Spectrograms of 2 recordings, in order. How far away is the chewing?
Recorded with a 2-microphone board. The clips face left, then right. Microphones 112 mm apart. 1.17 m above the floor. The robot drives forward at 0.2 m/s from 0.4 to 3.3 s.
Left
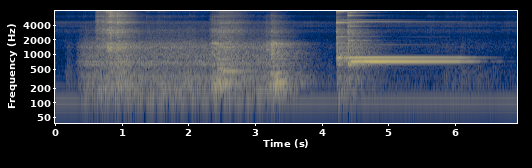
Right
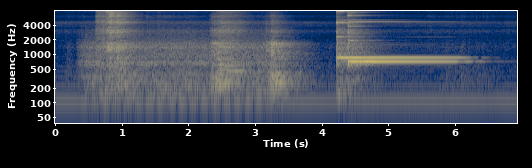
About 1.3 m.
